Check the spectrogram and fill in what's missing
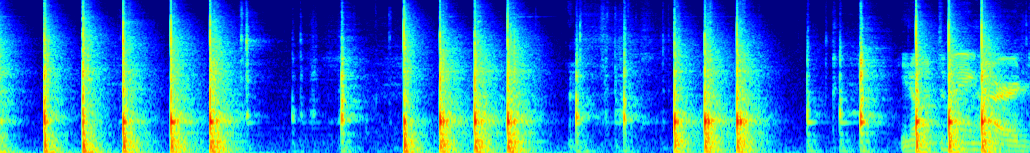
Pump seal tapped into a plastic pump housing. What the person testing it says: You don't have to bang hard, so it sounds solid to me.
